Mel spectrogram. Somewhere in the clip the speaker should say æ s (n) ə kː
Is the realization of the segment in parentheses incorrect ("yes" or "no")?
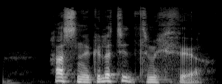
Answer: no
